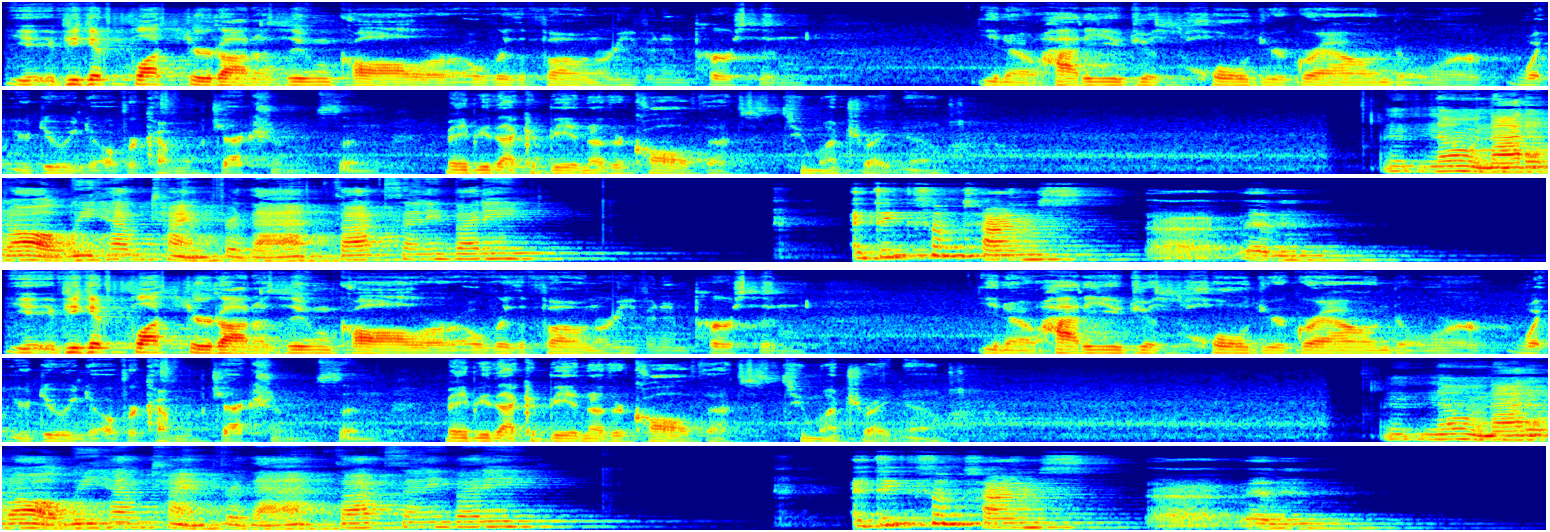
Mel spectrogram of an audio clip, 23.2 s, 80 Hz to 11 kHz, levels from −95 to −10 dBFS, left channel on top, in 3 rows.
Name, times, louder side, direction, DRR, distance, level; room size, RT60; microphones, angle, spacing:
voice 1, 0.0-4.0 4.9-9.6 9.9-12.6, right 2 dB, 20° right, 0.8 m, -26 dB
voice 2, 14.6-18.1, left 2 dB, 40° left, 3.1 m, -23 dB
voice 3, 19.7-20.8 21.2-21.9, left 1 dB, 80° left, 4.8 m, -25 dB
24.0 x 14.0 x 8.4 m
head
